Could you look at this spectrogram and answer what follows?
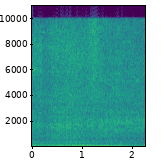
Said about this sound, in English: Oh, shit. That was the Amtrak. So that's what I was talking about last week. That was hauling through like hella fast. Okay, so that one's gone.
